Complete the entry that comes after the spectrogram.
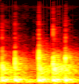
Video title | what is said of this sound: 해운대 SH타워 오피스텔마루교체 부분변색 교체하기 상황설명포함#마루보수 #셀프인테리어 #강화마루 #마루들뜸 #원목마루 | 둔탁한 소리가 본드가 잘 붙은 소리입니다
